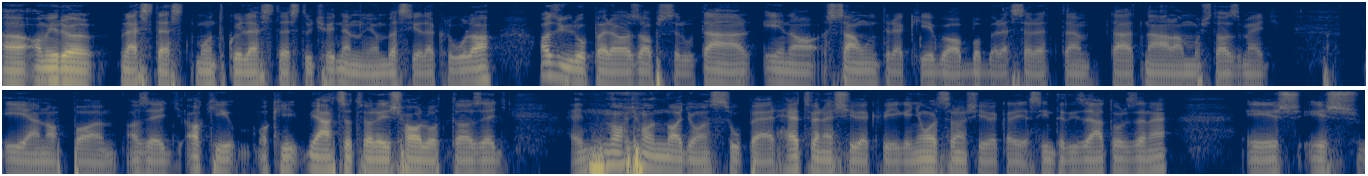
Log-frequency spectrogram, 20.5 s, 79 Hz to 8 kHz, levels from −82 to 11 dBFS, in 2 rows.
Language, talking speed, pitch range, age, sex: Hungarian, 155 wpm, 85-110 Hz, 20-39, male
